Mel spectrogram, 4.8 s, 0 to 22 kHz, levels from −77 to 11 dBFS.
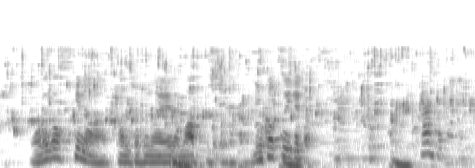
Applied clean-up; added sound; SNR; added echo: classical method WPE with log-MMSE.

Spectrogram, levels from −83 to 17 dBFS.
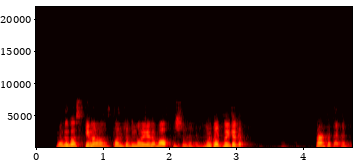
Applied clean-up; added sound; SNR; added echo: neural mask model DeepFilterNet 3.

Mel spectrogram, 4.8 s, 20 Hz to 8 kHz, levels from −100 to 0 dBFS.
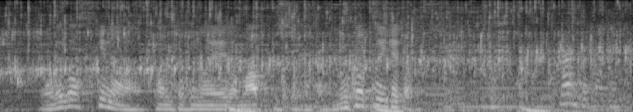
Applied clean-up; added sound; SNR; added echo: none; Fill (with liquid); 5 dB; reverberation time 0.7 s.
